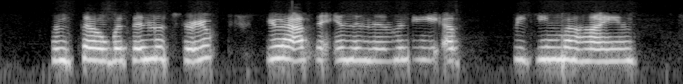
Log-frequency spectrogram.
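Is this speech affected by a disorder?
Yes: ALS; probable category ALS, first symptoms noticed in hand, 18 months to diagnosis, diagnosed at 27.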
